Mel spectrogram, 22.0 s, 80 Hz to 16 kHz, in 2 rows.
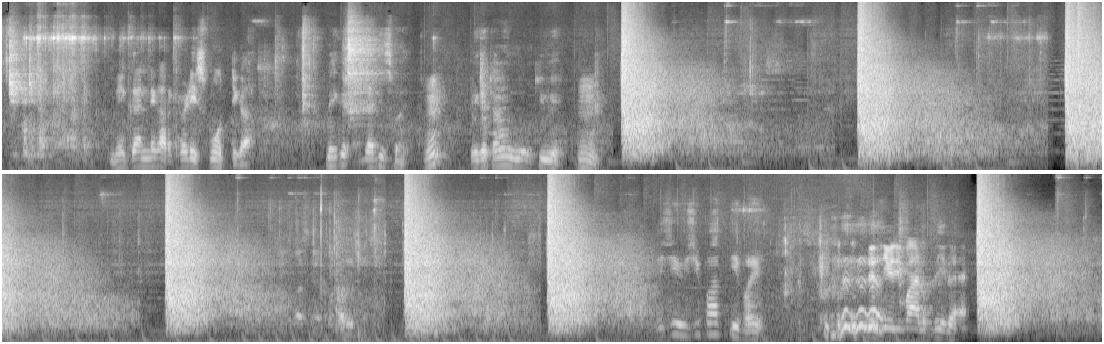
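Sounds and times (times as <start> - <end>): rifle shots with echo: 6.2 - 7.4, 8.5 - 9.8, 10.6 - 13.9, 15.0 - 17.6, 20.7 - 22.0.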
